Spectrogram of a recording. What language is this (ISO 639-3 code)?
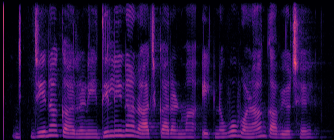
guj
